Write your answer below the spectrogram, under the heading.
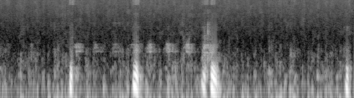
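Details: Sleeping on a bed on a cool, rainy early afternoon, Monta the cat snores quietly. A few low, husky breath bursts, two stronger ones near the middle, sit over a faint hum in a still room.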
